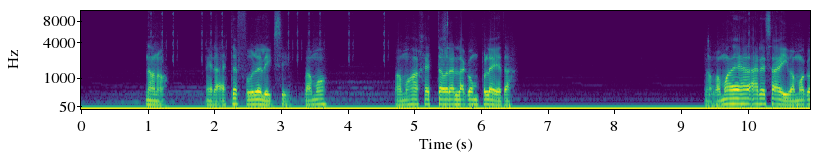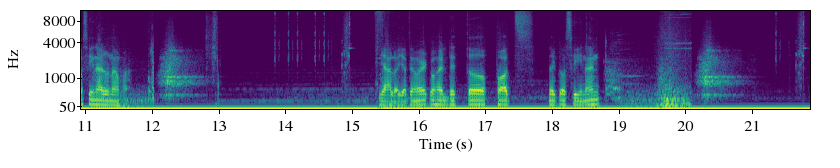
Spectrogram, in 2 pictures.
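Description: A young man talks with animation close to a microphone, in bursts with pauses.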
